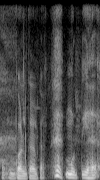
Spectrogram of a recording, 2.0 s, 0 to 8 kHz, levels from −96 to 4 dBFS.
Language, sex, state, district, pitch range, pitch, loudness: Hindi, male, Jharkhand, Deoghar, 105-130 Hz, 115 Hz, -18 LUFS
